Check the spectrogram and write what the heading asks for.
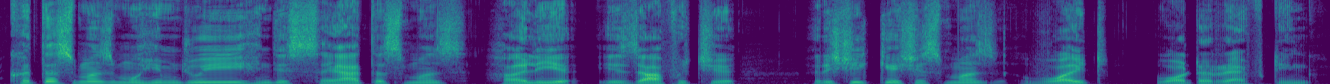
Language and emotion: Kashmiri, neutral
